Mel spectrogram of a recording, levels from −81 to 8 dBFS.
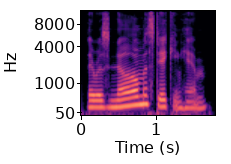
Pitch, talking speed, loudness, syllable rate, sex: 190 Hz, 165 wpm, -17 LUFS, 5.2 syllables/s, female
